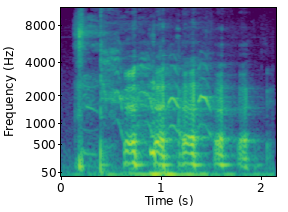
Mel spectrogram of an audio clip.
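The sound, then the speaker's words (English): A person coughs from peanuts stuck in the throat: a few harsh, abrupt coughs followed by strained, throaty voiced bursts in an uneven rhythm. “I got some peanuts stuck in my throat, and it was not welcome.”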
